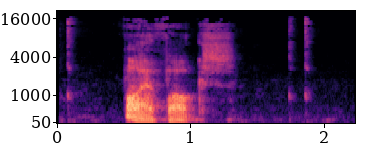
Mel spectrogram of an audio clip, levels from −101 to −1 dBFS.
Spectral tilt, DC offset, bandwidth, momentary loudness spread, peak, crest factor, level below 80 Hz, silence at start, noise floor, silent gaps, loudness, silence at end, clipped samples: -6.5 dB/octave; under 0.1%; 17 kHz; 18 LU; -2 dBFS; 22 dB; -48 dBFS; 0.55 s; -55 dBFS; none; -20 LUFS; 0.95 s; under 0.1%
